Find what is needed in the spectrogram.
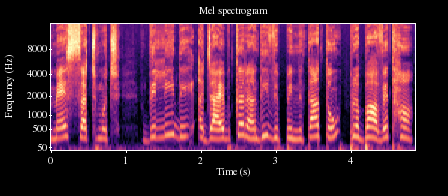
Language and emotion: Punjabi, surprised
